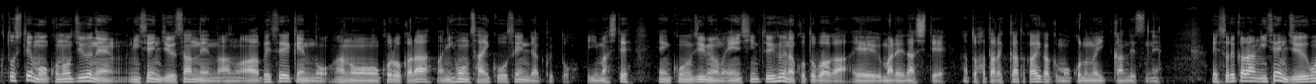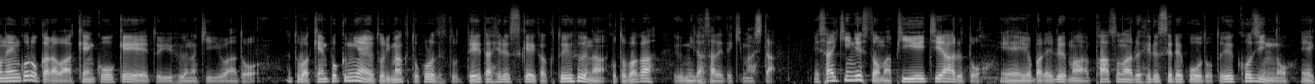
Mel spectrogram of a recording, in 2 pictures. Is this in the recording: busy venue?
yes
